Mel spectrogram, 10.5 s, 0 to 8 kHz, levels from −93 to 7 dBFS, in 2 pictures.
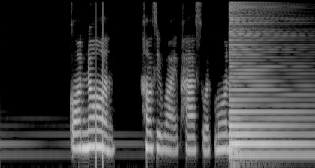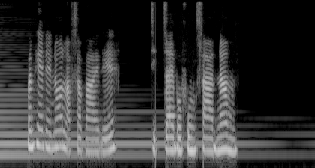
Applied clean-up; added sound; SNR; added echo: none; Keyboard (musical); 4 dB; none.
